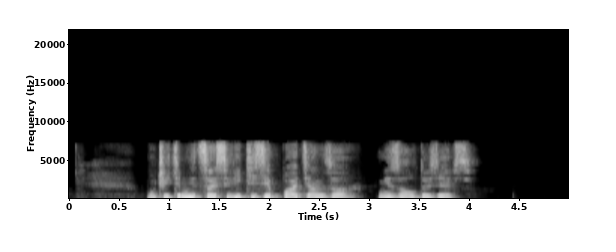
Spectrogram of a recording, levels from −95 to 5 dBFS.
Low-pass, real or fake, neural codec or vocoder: 7.2 kHz; fake; codec, 16 kHz, 2 kbps, X-Codec, WavLM features, trained on Multilingual LibriSpeech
